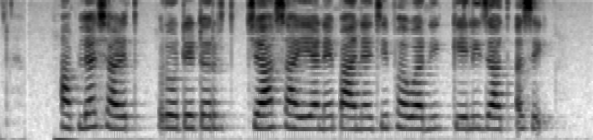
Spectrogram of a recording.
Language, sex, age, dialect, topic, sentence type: Marathi, female, 60-100, Standard Marathi, agriculture, statement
